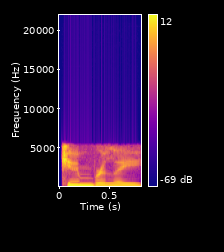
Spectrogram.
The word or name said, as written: Kimberley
